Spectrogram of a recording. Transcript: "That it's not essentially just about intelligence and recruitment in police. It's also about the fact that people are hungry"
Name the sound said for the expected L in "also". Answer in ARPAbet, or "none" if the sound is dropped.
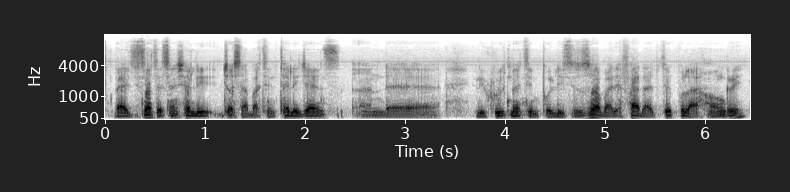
none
